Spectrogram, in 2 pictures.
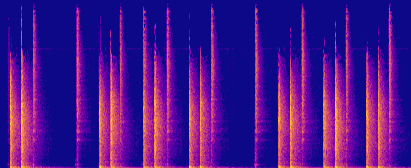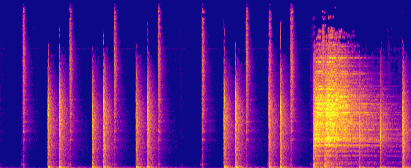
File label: drums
